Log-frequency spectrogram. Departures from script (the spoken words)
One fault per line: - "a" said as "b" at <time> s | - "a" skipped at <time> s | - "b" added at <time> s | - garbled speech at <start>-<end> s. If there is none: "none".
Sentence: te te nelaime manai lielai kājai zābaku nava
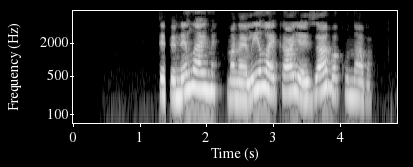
none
